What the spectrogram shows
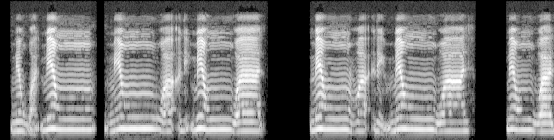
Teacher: So 50% of the sound should be ya and wow and the other 50 should be gunna. یعنی کہ جب منوال ہے suppose تو اس میں جب واو پڑھ رہی ہوں تو اس میں آپ کو واو کی آواز بھی آنی چاہیے، 50% واو آنا چاہیے، 50% غننے کی آواز آنی چاہیے.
